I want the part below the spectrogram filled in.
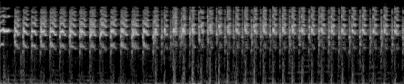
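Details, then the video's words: Parrots giving a dense, continuous chatter of rapid high-pitched chirps and twitters, many birds overlapping in a fast, uneven rhythm for the whole stretch, with no other sounds standing out. "Beautiful sounds, parrots are."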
